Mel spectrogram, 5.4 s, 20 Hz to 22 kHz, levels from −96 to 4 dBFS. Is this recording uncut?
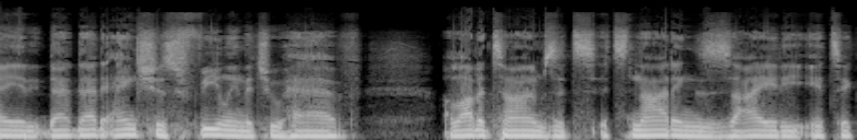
yes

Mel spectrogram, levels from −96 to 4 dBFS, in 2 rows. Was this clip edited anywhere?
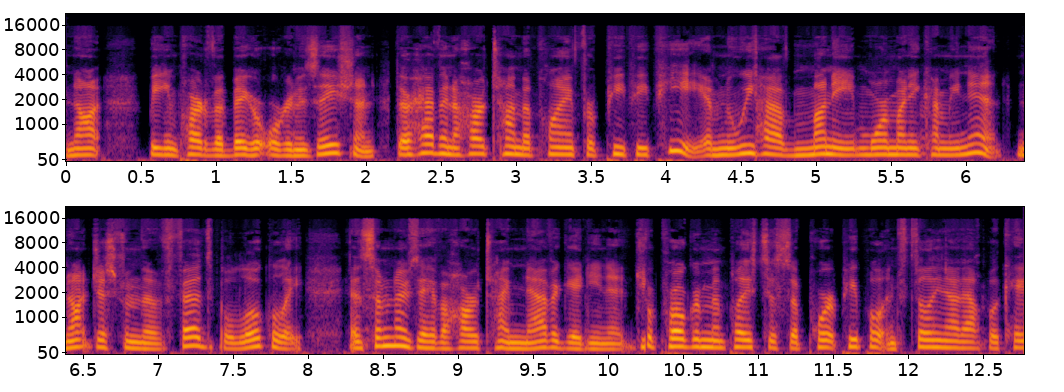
yes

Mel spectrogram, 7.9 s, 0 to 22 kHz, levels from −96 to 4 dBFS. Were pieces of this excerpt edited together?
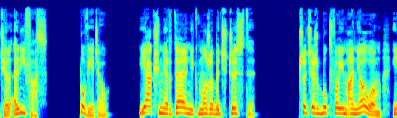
yes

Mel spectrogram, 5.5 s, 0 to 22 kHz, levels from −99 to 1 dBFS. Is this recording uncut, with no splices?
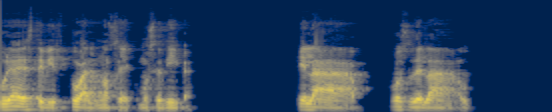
yes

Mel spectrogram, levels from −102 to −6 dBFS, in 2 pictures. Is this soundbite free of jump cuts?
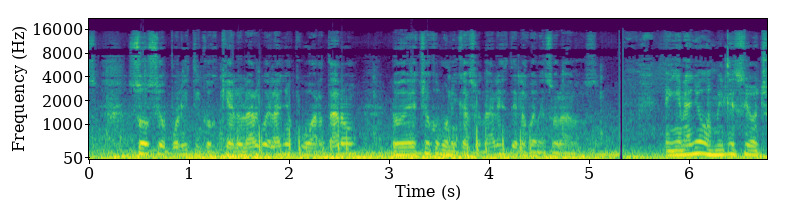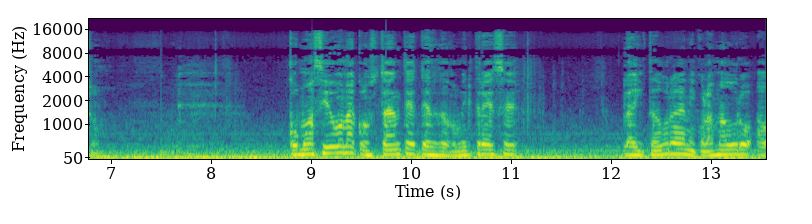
yes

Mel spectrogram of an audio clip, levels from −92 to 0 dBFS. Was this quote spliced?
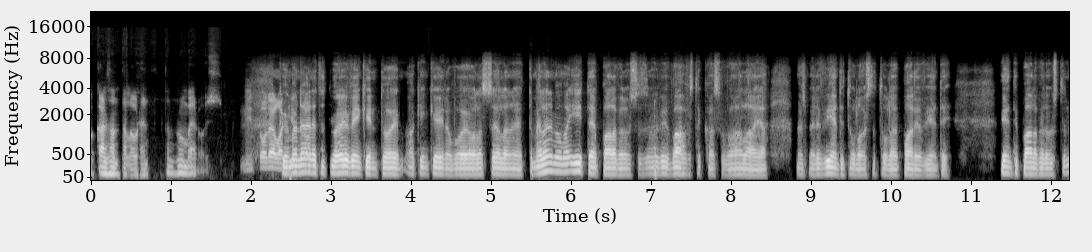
yes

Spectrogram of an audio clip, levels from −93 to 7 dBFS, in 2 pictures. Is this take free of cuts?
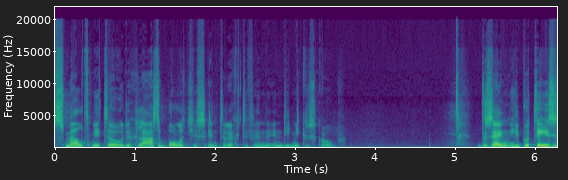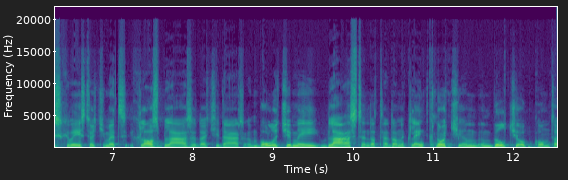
yes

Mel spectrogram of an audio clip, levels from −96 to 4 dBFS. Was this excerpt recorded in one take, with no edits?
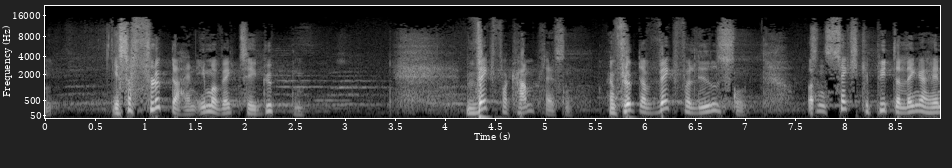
no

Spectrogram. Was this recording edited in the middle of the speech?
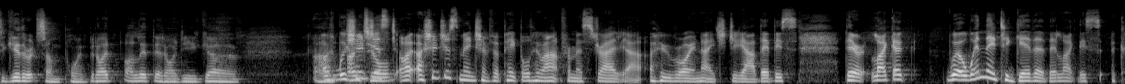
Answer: no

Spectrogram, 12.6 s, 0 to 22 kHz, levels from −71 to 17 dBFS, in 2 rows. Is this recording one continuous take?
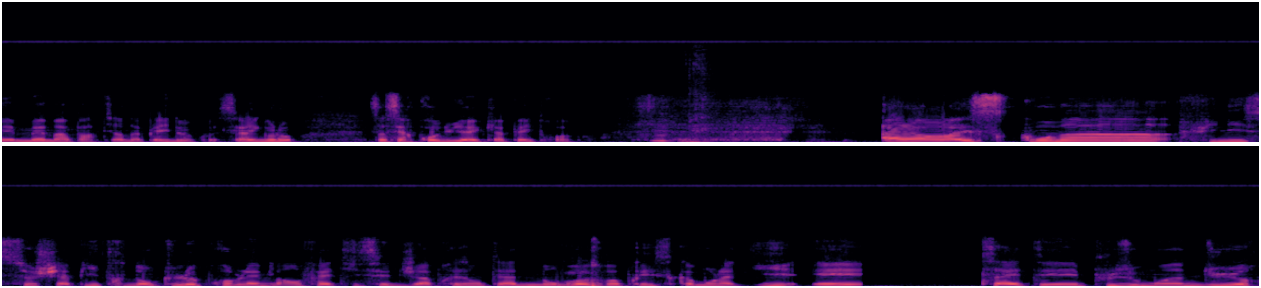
no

